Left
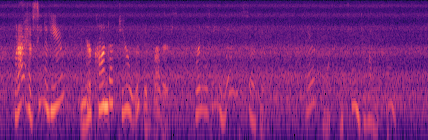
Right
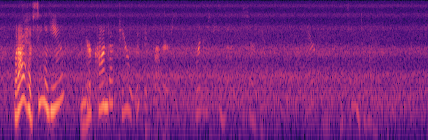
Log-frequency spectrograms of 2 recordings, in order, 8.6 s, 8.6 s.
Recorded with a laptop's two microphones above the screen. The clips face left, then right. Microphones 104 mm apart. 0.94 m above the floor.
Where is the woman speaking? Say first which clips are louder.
Right 8 dB; 65° right (ahead or behind); by 8.0 s 40° left (ahead or behind).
